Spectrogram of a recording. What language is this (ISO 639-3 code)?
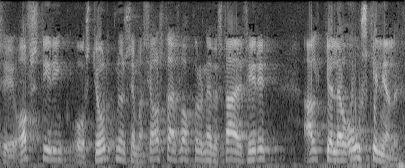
isl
